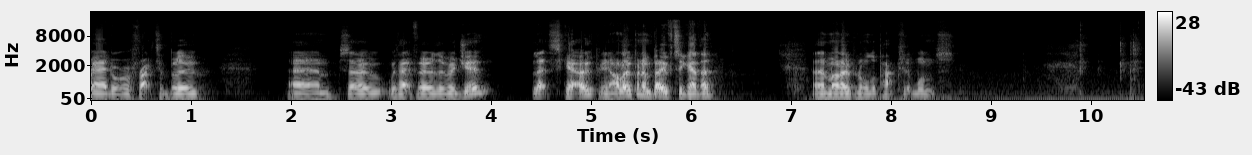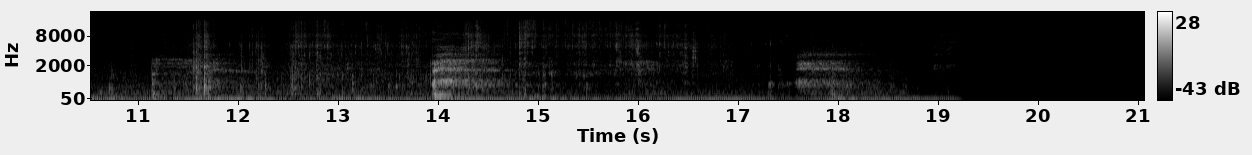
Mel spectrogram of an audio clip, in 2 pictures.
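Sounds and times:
packaging crinkling: 9.7 - 19.2
packaging ripping: 11.1 - 17.6.

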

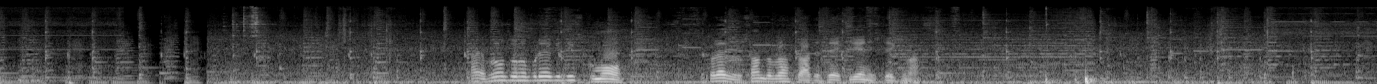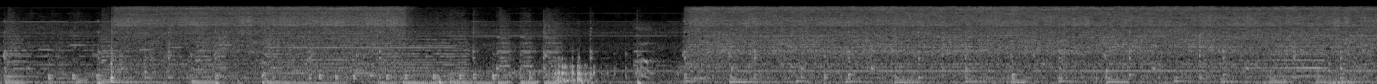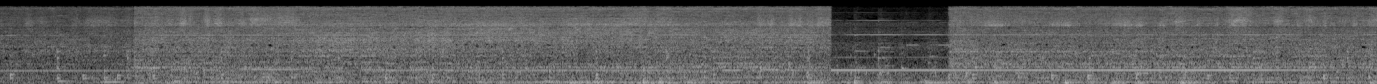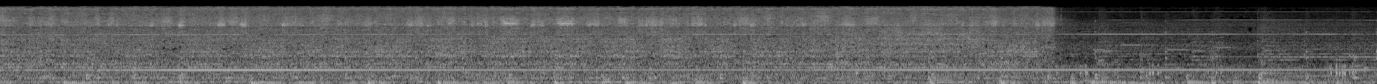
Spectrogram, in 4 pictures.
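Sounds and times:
steady hum: 9.1 - 30.0, 35.7 - 55.0
sandblast gun hissing: 12.9 - 18.9, 20.6 - 35.9, 37.0 - 52.0.

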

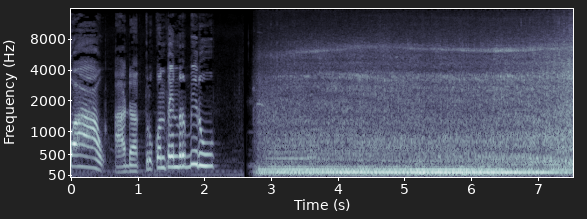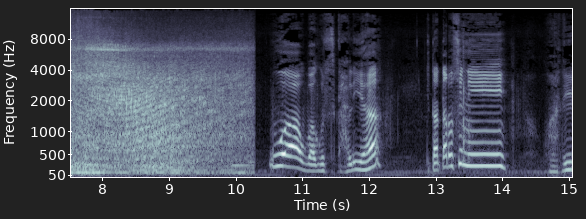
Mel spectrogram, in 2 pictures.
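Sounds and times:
truck diesel engine passing: 2.7 - 10.3
tyre and road noise: 2.8 - 10.3.

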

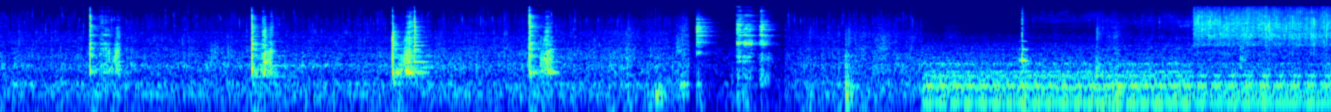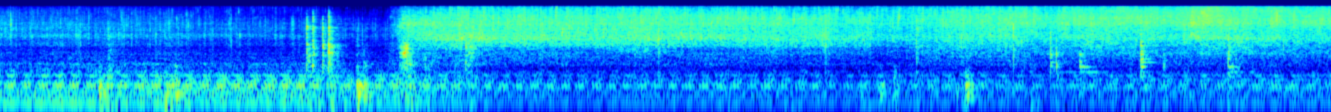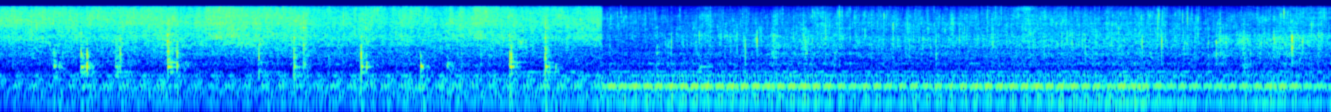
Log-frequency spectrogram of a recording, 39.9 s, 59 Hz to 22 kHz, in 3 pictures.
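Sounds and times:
corn sizzling in frying pan: 0.0 - 9.6, 11.8 - 39.9
metal spoon clinking on pan: 3.9 - 4.3
popping in frying pan: 12.0 - 19.7.

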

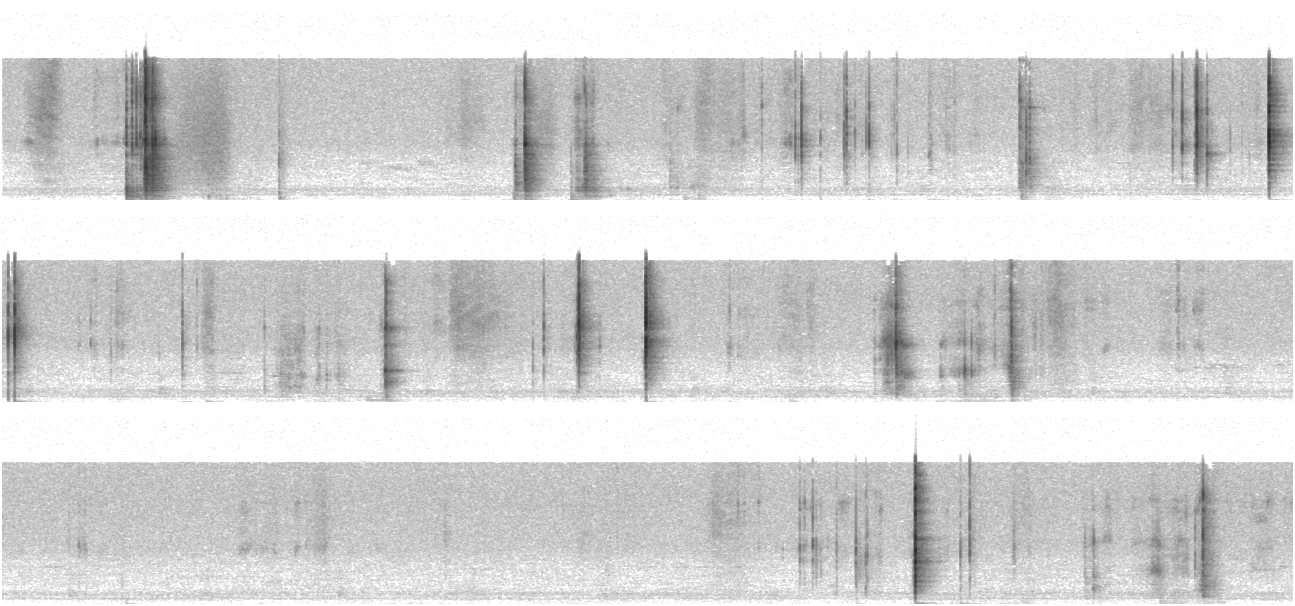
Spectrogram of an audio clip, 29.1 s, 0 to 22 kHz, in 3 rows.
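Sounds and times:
plastic bricks clicking and snapping: 5.8 - 6.8, 8.8 - 9.9.

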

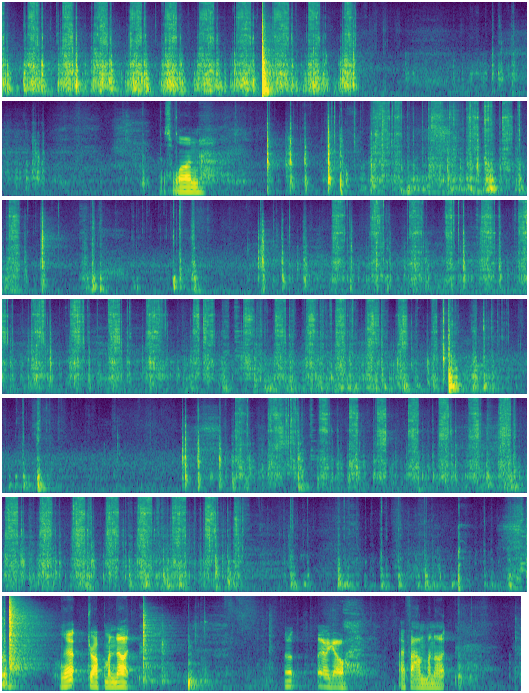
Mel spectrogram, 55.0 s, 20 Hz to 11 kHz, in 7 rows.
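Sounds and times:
hand ratchet clicking: 0.0 - 5.4, 12.8 - 16.5, 19.8 - 31.3, 34.2 - 43.1.

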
